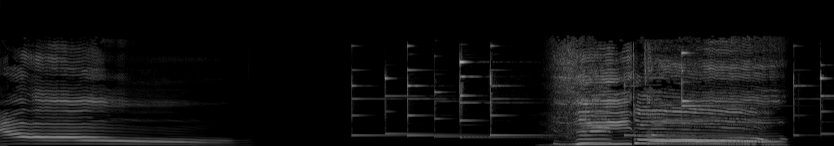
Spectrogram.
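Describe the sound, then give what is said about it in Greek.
Two long, loud, drawn-out cat meows with falling pitch, the second rougher and more yowling, separated by a short run of bright, tinkling chime notes, as the cat Passepartout is shooed away from a bookshop. “Ο δρόμος είναι ελεύθερος και τα γατιά διωγμένα”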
